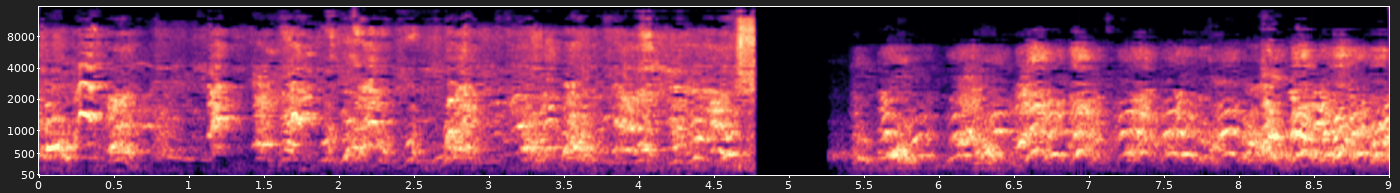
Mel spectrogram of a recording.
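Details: Barking of many penned dogs at a puppy mill and dog meat farm in Nonsan, South Korea, January 2017; a dense wall of repeated barks breaks off briefly midway, then resumes just as loud.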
